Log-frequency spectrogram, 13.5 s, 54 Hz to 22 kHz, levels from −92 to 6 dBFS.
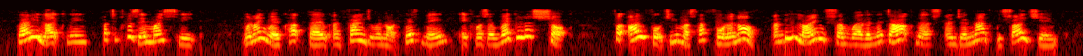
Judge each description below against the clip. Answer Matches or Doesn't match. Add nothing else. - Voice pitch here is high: Matches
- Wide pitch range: Matches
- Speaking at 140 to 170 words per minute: Doesn't match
